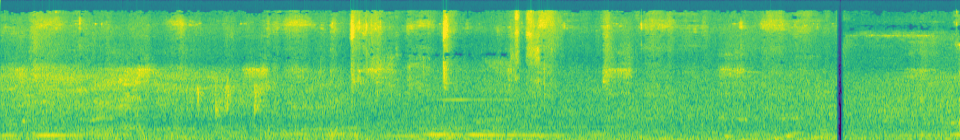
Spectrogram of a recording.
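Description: Street traffic: car engines running and passing, with a steady low engine hum. The sound drops out for an instant near the end.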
